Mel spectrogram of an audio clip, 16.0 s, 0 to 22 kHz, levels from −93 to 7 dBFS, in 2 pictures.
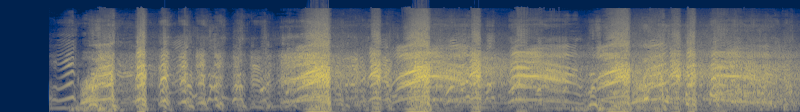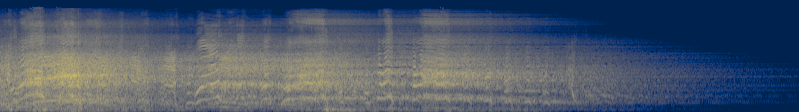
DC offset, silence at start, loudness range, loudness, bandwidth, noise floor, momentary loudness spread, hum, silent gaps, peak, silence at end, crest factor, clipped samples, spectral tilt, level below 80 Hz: under 0.1%; 0.5 s; 15 LU; -13 LUFS; 17 kHz; -75 dBFS; 16 LU; none; none; 0 dBFS; 2.25 s; 16 dB; under 0.1%; -1.5 dB/octave; -48 dBFS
